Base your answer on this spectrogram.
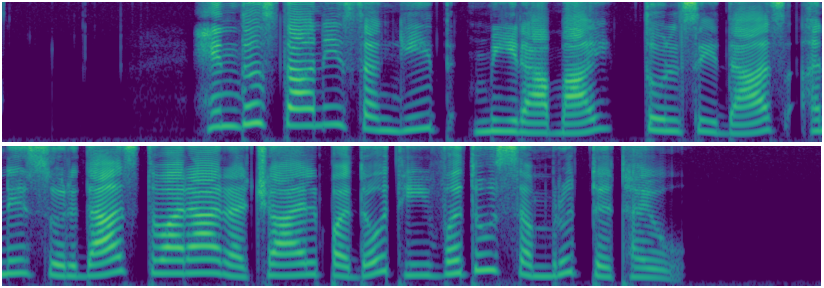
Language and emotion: Gujarati, neutral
